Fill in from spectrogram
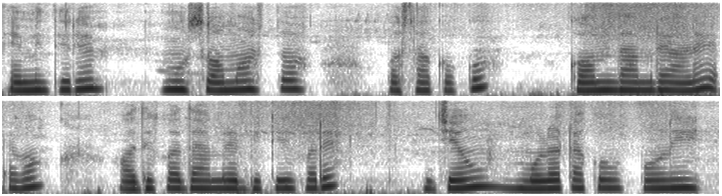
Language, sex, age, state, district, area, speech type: Odia, female, 45-60, Odisha, Subarnapur, urban, spontaneous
